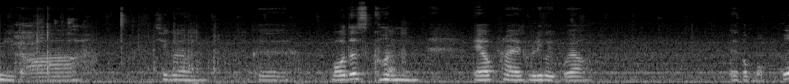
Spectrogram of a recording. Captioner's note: the background noise is the sound of a scone being baked in the air fryer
